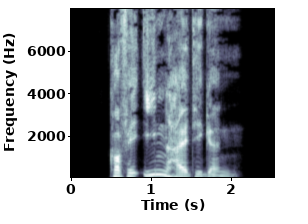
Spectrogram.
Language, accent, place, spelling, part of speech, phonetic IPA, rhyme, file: German, Germany, Berlin, koffeinhaltigen, adjective, [kɔfeˈiːnˌhaltɪɡn̩], -iːnhaltɪɡn̩, De-koffeinhaltigen.ogg
- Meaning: inflection of koffeinhaltig: 1. strong genitive masculine/neuter singular 2. weak/mixed genitive/dative all-gender singular 3. strong/weak/mixed accusative masculine singular 4. strong dative plural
